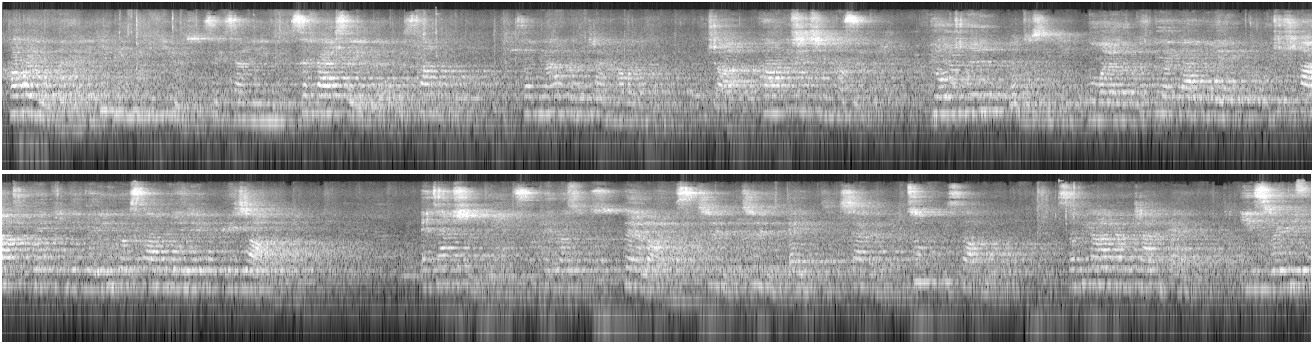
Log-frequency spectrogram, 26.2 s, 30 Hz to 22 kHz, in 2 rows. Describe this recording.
Recording of airport announcements for a flight to Istanbul. AB stereo recording made from internal mics of Tascam DR 100 MK III.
